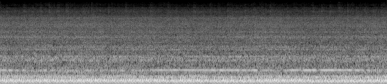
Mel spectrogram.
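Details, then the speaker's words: 246,000-mile Ford Sport Trac 4.0 V6 at idle after switching from 5W-30 to thicker 10W-40 oil: steady low hum, faint light tick, no timing chain rattle; tensioner replacement still recommended. "so wow okay first impressions that is the quietest that thing is idle on the engine side since i got it"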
